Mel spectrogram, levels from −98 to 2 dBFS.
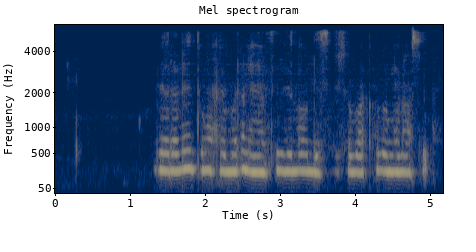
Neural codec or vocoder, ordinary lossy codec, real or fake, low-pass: codec, 24 kHz, 6 kbps, HILCodec; AAC, 24 kbps; fake; 5.4 kHz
